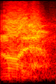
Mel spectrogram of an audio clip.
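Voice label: Speech Sound Russian Common Allied Flight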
